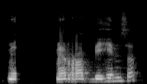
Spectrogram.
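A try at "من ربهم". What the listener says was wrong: Ya, min Rabbihim kalau disambung ya, benar. Ahsan ya.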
